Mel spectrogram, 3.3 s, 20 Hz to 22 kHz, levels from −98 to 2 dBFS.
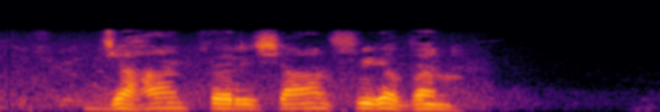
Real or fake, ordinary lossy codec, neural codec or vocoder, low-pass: real; Opus, 64 kbps; none; 7.2 kHz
